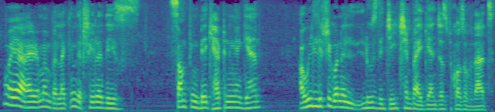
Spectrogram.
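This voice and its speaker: A man's voice: mid-range voice, expressive, fast talker, dark tone. A young man doing casual, slangy reaction commentary as he livestreams a video game. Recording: faint game music behind voice. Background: game music.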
